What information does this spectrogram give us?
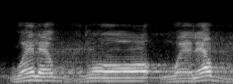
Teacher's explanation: لاحظ ان اللام اللي بعد الألف جت مرققة لأنها من حروف الاستفهام ما نقدرش نفخمها، تمام؟ · لأنه مد لازم نمده ست حركات بمقدار قض وبسط الأصبع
